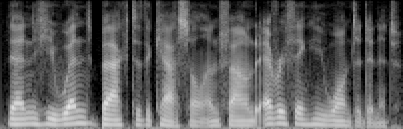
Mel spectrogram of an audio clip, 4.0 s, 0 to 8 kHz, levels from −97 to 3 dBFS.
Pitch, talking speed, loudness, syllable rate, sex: 110 Hz, 210 wpm, -18 LUFS, 4.9 syllables/s, male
